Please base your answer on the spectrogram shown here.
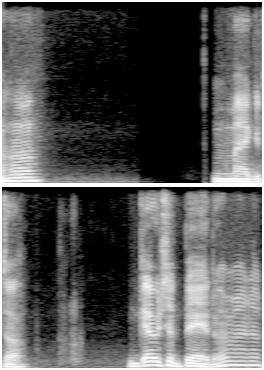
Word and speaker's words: Magda: It definitely pronounces the G then. Maga, huh? Magda.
